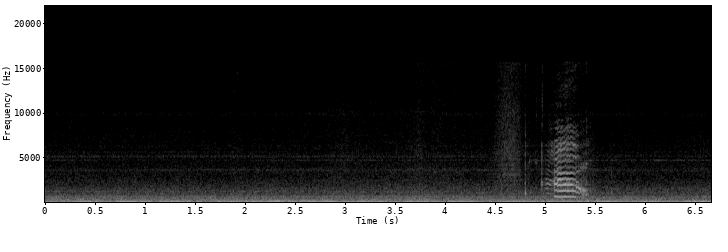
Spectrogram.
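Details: Indoor domestic cat, a male, meows because he wants to go outside: a single short, clear meow that climbs and drops, preceded by a faint click, over a constant low electrical hum.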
